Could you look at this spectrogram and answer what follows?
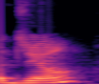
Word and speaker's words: ज्ञ: क और श, ये वाला षटकोण वाला श, त्र, ता और रा से, ज्ञ या ज्या, ज और ओ से, ज्या, इसीलिए इसका प्रोनाउंसिएशन ज्या होता है, हम लोग ज्या ही पढ़ते हैं।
